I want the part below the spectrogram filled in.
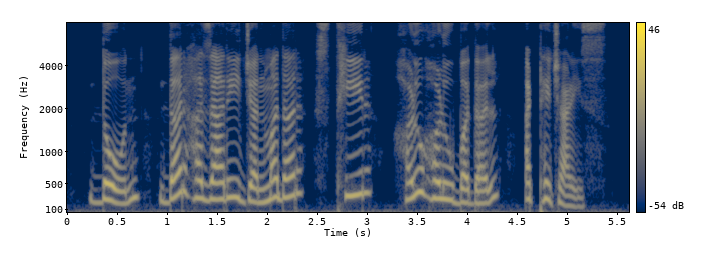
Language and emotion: Marathi, neutral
